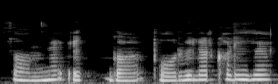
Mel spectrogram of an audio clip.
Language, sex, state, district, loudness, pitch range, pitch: Hindi, female, Madhya Pradesh, Dhar, -16 LUFS, 185-225 Hz, 210 Hz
